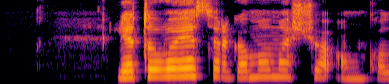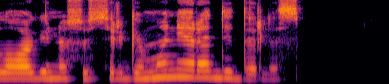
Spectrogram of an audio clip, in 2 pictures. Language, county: Lithuanian, Vilnius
